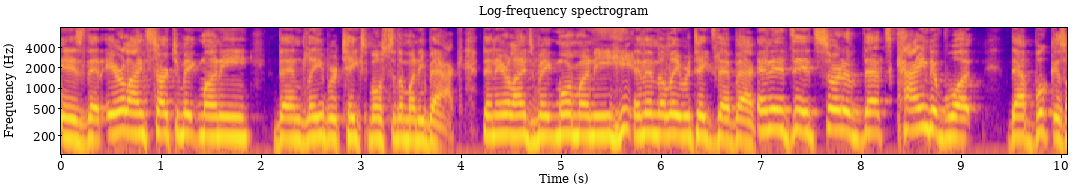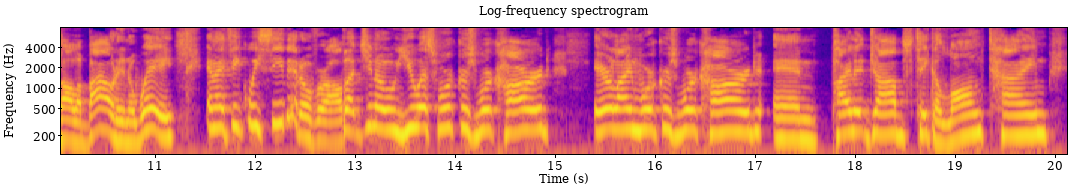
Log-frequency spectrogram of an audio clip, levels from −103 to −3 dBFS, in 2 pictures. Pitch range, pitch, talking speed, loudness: 185-230 Hz, 205 Hz, 205 wpm, -13 LUFS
